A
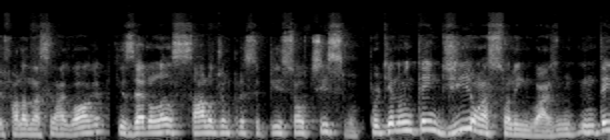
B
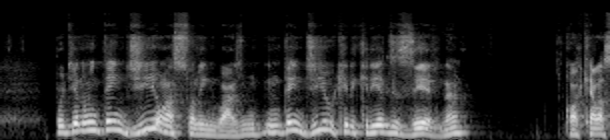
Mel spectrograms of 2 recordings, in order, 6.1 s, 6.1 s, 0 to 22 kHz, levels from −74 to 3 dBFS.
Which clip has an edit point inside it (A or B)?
A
